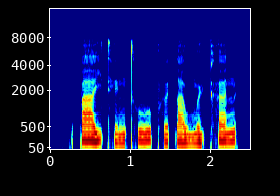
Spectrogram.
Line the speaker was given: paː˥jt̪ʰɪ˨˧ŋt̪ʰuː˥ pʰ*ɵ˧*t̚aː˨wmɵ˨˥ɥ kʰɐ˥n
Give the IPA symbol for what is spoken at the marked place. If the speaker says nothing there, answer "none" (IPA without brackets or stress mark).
ɵ˨˥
